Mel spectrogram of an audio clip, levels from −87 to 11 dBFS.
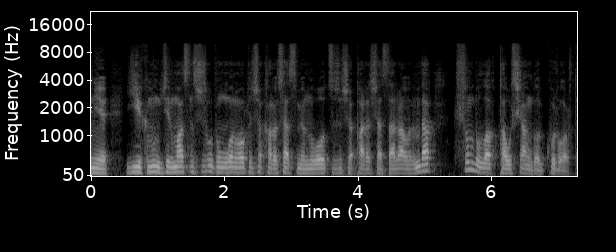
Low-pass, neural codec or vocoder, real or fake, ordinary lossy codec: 9.9 kHz; codec, 16 kHz in and 24 kHz out, 0.6 kbps, FocalCodec, streaming, 2048 codes; fake; MP3, 64 kbps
